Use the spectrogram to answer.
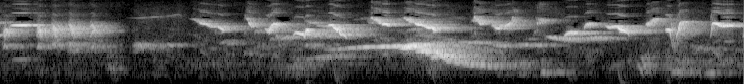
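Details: Young Bali white-eye kept as a pet, learning the ngeplong song: a busy, nearly continuous stream of high twittering chirps over one long downward-gliding whistle.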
